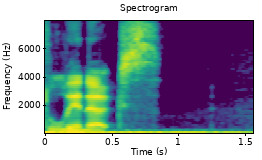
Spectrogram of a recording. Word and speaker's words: Linux: Huawei I'm lus but damn it it is pronounced Linux okay it's dumbest Flash videos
